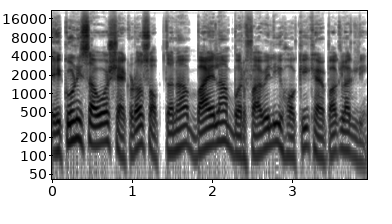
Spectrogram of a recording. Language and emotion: Goan Konkani, neutral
